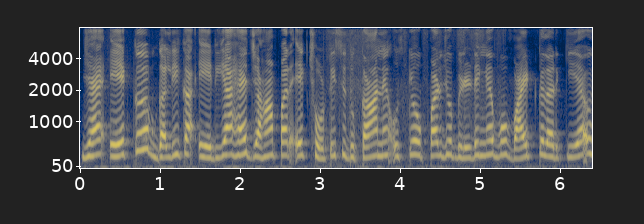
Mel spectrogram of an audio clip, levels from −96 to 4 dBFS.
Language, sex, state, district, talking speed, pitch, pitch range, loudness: Hindi, female, Bihar, Saran, 235 wpm, 275 Hz, 245-290 Hz, -19 LUFS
